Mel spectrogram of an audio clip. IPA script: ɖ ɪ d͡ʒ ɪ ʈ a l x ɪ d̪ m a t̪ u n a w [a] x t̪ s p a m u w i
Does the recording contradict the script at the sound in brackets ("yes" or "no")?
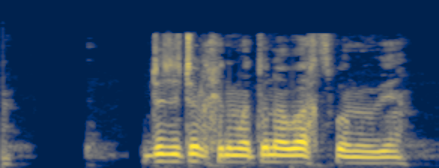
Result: no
